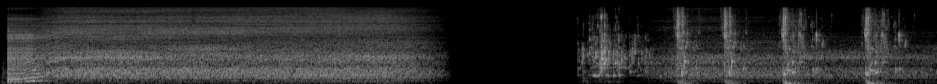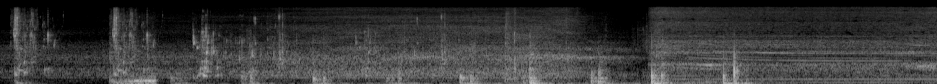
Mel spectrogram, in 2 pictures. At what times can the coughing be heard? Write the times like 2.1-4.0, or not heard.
not heard.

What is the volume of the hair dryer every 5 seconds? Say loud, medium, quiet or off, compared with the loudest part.
loud, medium, loud, loud.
